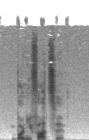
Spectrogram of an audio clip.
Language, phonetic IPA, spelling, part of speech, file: Polish, [ˌbɔ̃ɲiˈfat͡sɨ], Bonifacy, proper noun, Pl-Bonifacy.ogg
